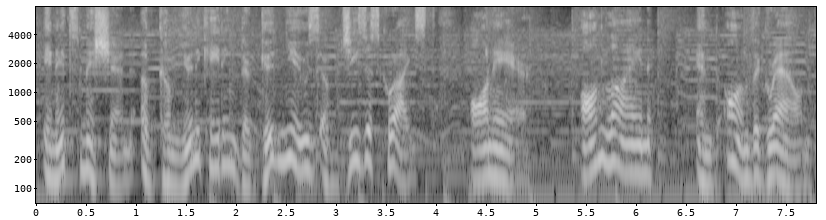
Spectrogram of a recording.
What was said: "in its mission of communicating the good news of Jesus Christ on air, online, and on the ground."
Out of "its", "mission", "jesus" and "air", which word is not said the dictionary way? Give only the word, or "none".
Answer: none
